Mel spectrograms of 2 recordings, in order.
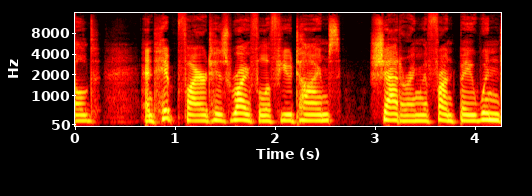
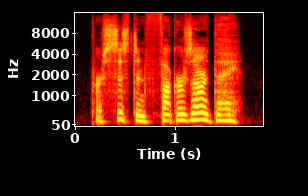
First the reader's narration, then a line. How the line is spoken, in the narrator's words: He muttered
